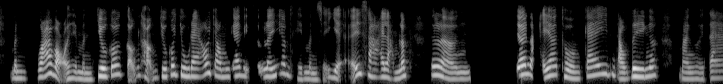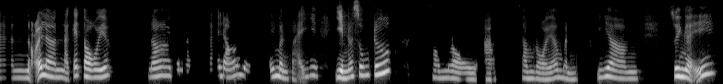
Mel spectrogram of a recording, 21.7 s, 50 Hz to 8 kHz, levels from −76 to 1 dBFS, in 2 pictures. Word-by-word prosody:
mình 195 -1 -4
quá 235 +9 +3
vội - - +2
thì 195 - -3
mình 175 -2 -2
chưa 250 -1 +8
có 285 +4 +1
cẩn 270 - -2
thận, 225 -5 -3
chưa 235 +1 +1
có 295 +5 +1
chu 255 -3 +2
đáo 250 +6 0
trong 235 -4 -2
cái 260 +1 -1
việc 245 - -5
xử - - -9
lý 245 +1 +2
á, 320 - -2
thì 175 -2 -8
mình 180 -2 -4
sẽ - - -14
dễ 320 - 0
sai 230 -3 -1
lầm 195 -5 -2
lắm. 245 +5 +3 0.4
Tức 280 0 +4
là 185 -8 +2 0.9
với 290 +3 +8
lại 250 -6 0
á, 280 +2 +3
thường 195 -6 0
cái 290 +4 0
đầu 180 0 0
tiên 240 0 +7
á 270 +2 +1 0.3
mà 185 -2 -6
người 180 0 -7
ta 205 +1 -8
nổi 210 +4 +2
lên 235 -5 +3
là 185 - -3
cái 265 +10 -2
tôi 225 -2 +4
á. 265 - 0 0.6
Nó 250 +3 -1
cho 220 - -11
nên 200 0 -19 0.4
cái 265 - -5
đó 235 0 -2
mình 255 -6 -6 0.3
phải 235 - -1
mình 225 -7 +2
phải 175 - -10
d - - -9 0.4
dìm 210 -3 +6
nó 230 - +1
xuống 280 +2 0
trước, 345 +8 +5 0.6
xong 205 -1 -7
rồi, 175 -4 -3
à, 170 0 -8 0.5
xong 195 -1 -4
rồi 175 -2 -3
á 205 - -3
mình 185 -6 -6 0.3
chỉ, 225 +3 -3
ờ, 200 -5 0 0.6
suy 250 0 +6
nghĩ 270 - +4
230 Hz, 195 wpm, -24 LUFS, 195-265 Hz, 0.9 s, chưa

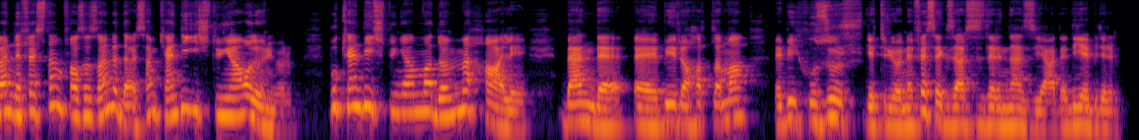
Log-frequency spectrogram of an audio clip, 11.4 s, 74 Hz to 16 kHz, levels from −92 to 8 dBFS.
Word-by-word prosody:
ben 215 0 +4
nefesten 220 +8 0
fazla 190 -5 +1
zannedersem 190 - 0
kendi 195 +5 +1
iç 230 -2 -2
dünyama 190 0 +3
dönüyorum. 115 -6 -3 0.3
Bu 260 0 -1
kendi 265 +1 +4
iç 250 -1 0
dünyama 220 +1 +1
dönme 195 +6 +2
hâli 125 - 0 0.3
bende, 145 -5 +2
eee, 125 -2 +2
bir 150 0 +2
rahatlama 150 +5 -1 0.2
ve 135 0 -3
bir 165 -1 +1
huzur 160 +1 -2
getiriyor, 130 -2 -1
nefes 130 +5 +1
egzersizlerinden 130 -2 0
ziyade 115 0 -5
diyebilirim. 120 -3 -2
155 Hz, 135 wpm, -23 LUFS, 130-210 Hz, 0.3 s, ben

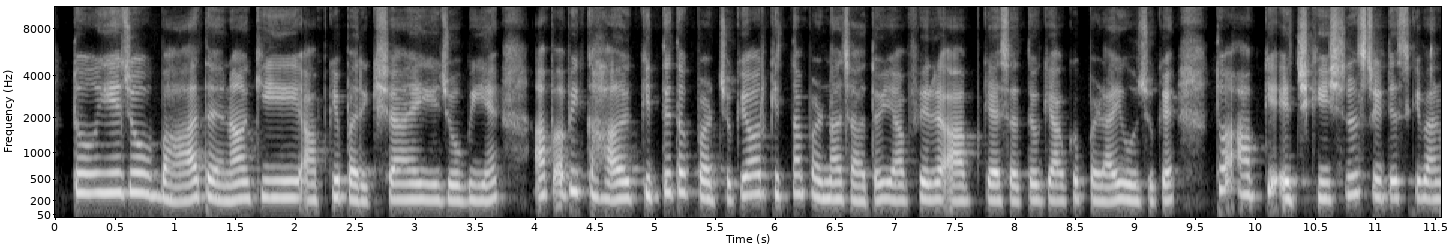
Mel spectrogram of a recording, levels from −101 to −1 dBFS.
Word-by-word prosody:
तो 295 -2 +3
ये 300 0 +4
जो 300 -1 +3 0.2
बात 210 +5 0
है 220 -4 +2
ना 210 +3 +2
कि 235 -1 +2
आपकी 210 +4 0
परीक्षाएँ 210 +1 +1
ये 210 -1 -1
जो 205 0 0
भी 205 +1 -3
हैं, 215 +3 -1 0.3
आप 260 +1 0
अभी 320 +1 +2
कहाँ 225 -2 +2
कितने 265 +3 -1
तक 305 0 0
पढ़ 230 - +3
चुके 220 +2 -3
हो 275 - +1
और 285 - -1
कितना 275 +1 -4
पढ़ना 225 -2 +1
चाहते 210 -2 -3
हो? 220 - +1
या 210 -2 0
फिर 215 +1 +1
आप 200 -1 0
कह 205 -2 +4
सकते 200 +1 -2
हो 205 - -3
कि 215 - -3
आपको 200 +3 -2
पढ़ाई 200 -3 -1
हो 210 -2 +2
चुका 195 0 -2
है, 205 - 0 0.3
तो 340 - 0
आपके 270 -3 -2
एजुकेशनल 230 +3 +2
स्टेटस 235 -2 0
के 235 - -1
बारे 225 -1 -1
225 Hz, 230 wpm, -20 LUFS, 205-255 Hz, 0.3 s, ये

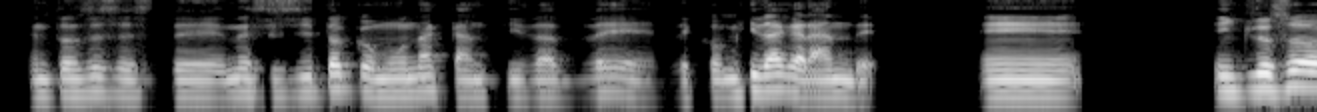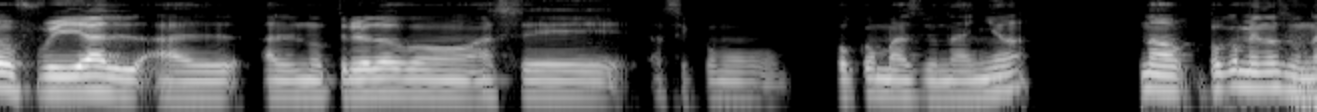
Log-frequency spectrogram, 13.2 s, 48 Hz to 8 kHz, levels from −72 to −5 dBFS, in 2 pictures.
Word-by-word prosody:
entonces, 115 +2 -3
este, 105 -1 -4
necesito 115 +4 -2
como 115 -3 -1
una 125 +2 -1
cantidad 105 -1 -5
de 110 -1 -6
de - - -10
comida 110 +5 +2
grande, 110 -4 +1 0.5
eh, 105 -1 +3 0.7
incluso 140 +4 +6
fui 125 0 +4
al 120 -4 +6
al 100 0 -3
al 105 0 -4
nutriólogo 110 0 0
hace 105 -2 -5
hace - - -20
como 100 -3 -12 0.2
poco 110 +2 -6
más 110 -2 -3
de 105 - -8
un 105 - -5
año, 120 +8 -3 0.6
no, 135 -2 +1
poco 140 +4 -1
menos 150 -1 +1
de - - 0
un 115 -1 -1
110 Hz, 135 wpm, -23 LUFS, 105-125 Hz, 0.7 s, incluso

